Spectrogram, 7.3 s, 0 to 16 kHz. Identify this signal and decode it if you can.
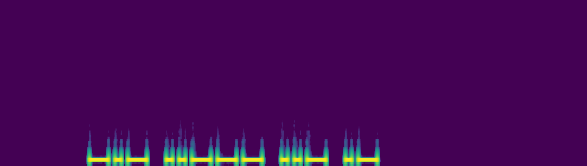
Morse code, heard as a keyed tone, about 15 wpm, 700 Hz. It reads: K2UA
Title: Easy Call Signs Repeated 2x - 15wpm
